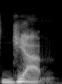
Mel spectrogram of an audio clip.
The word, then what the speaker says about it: Diop: This Bates Diop is that how you pronounce Bates? – Diop. – Bates Diop. Bates Diop. – Diop. – Yeah. I think we're going Diop now.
